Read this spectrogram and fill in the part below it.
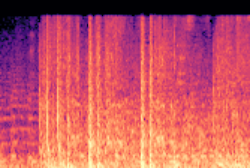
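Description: Rapid gunfire from a firefight in the video game Mass Effect Andromeda, with repeated sharp shots and bursts over a dense, noisy battle background, a few louder cracks standing out near the middle, and a voice speaking faintly beneath.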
